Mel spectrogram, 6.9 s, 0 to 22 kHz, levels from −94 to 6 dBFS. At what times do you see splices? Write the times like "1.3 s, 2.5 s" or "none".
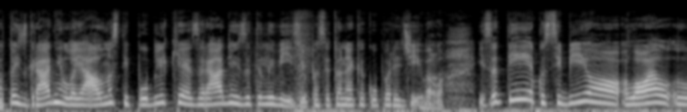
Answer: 5.3 s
